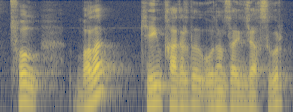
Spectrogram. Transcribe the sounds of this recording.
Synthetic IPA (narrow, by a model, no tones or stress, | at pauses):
so̞lˠ | bɑlˠɑ | kʲʰe̞jɪɴqʰɑzɪɾd̪əwo̞d̪ɑnsɑjənʒɑqsəkʰʲɵɾɪp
